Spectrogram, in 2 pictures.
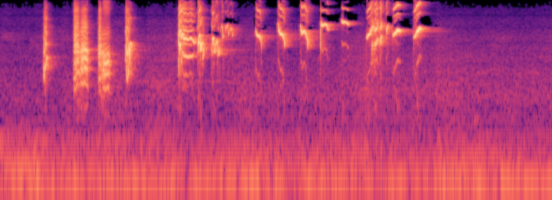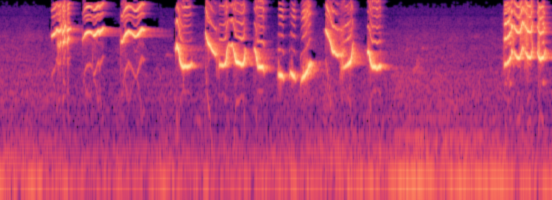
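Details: Orange-headed thrush from Singaraja, Bali, singing for bird training; long, varied passages of high clear notes, sharp chips and falling and rising whistles, broken by a short pause, with faint low background hum.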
